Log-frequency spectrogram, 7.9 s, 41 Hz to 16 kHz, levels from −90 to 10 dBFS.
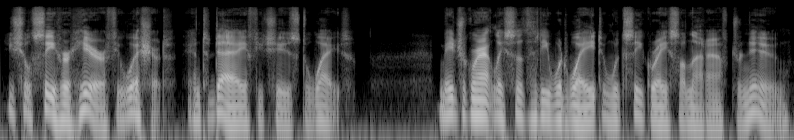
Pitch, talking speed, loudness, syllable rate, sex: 95 Hz, 225 wpm, -24 LUFS, 5.8 syllables/s, male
